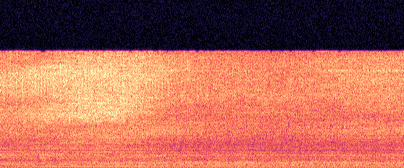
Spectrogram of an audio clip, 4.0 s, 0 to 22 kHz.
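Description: Mercedes-Benz CLK (W208) engine idling with a steady low hum.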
